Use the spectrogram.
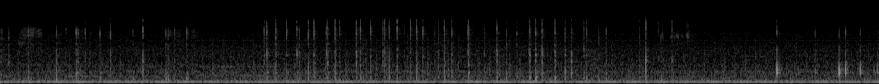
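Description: A small, hollow white plastic cosmetic skincare bottle with a pump top is held in the hands and tapped and scratched with long nails. Soft, rapid, crisp clicks and light scratching run throughout at a quiet level over a steady low hum.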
